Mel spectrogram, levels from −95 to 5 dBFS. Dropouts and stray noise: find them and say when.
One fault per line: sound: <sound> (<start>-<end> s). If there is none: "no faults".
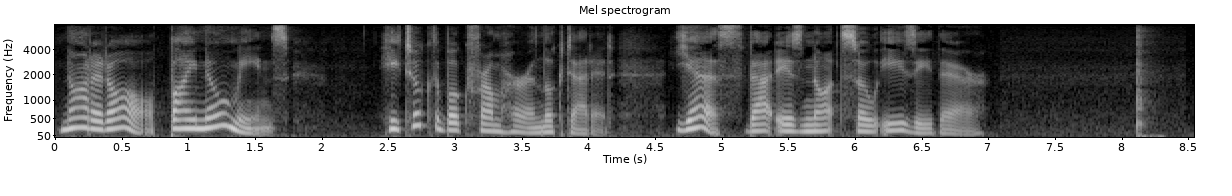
sound: tap (8.1-8.3 s)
